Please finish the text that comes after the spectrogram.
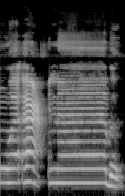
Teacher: با پہ ہم رک رہے ہیں تو با پہ کلکلا کر رہے ہیں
